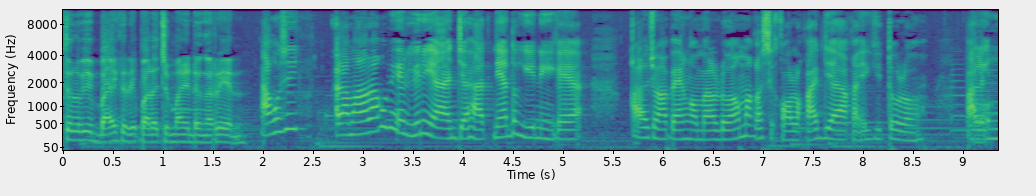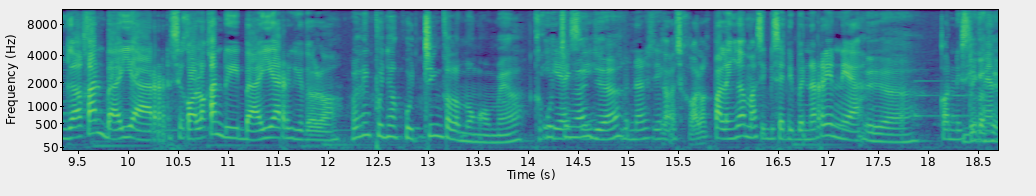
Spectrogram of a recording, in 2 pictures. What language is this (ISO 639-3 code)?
ind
